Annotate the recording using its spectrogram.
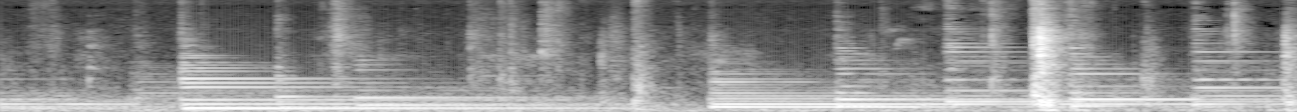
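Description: Acoustic guitar played slowly, chords and single plucked notes each left to ring and fade, with a fresh chord about a second in and another about three and a half seconds in.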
